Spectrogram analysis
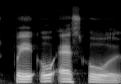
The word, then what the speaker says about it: poso: Biasanya katanya katanya katanya si itu tadi di koran tersebut di koran kair itu puasa itu ditulis p O S O poso gitu ya bacanya ya karena bahasa Jawa.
